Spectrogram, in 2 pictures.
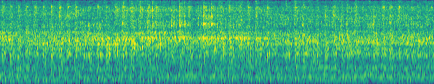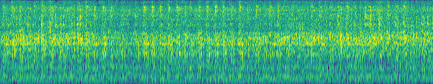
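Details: Yamaha scooter engine, rebuilt with new piston, crankshaft, bearings and seals, running after the variator cover was filed to fit properly: a steady, even buzzing idle with the earlier strange knock gone.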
